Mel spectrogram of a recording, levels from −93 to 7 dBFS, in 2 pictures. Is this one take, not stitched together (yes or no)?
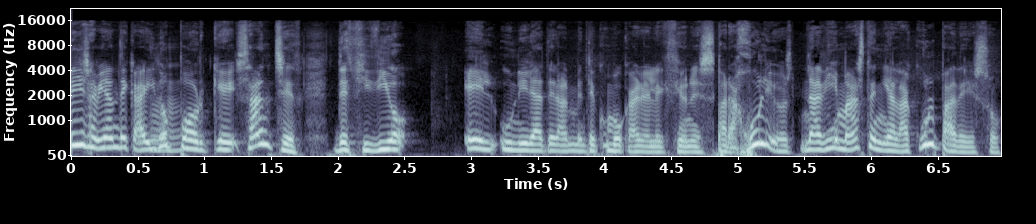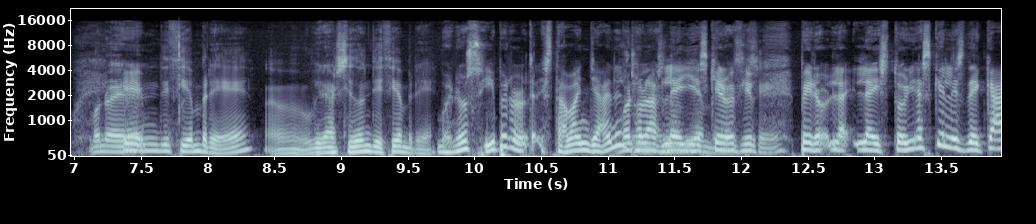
no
